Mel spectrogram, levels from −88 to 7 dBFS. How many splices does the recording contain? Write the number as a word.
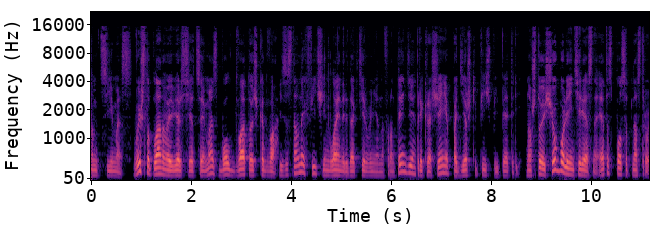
two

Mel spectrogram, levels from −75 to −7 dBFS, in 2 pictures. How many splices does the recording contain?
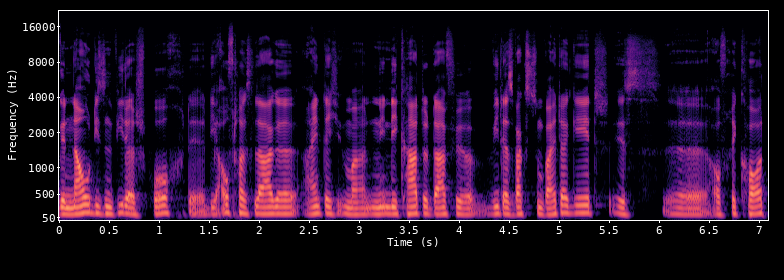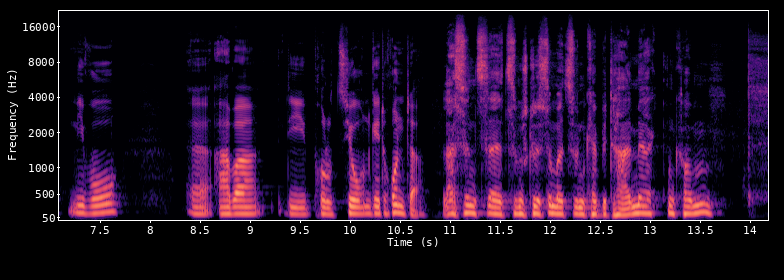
one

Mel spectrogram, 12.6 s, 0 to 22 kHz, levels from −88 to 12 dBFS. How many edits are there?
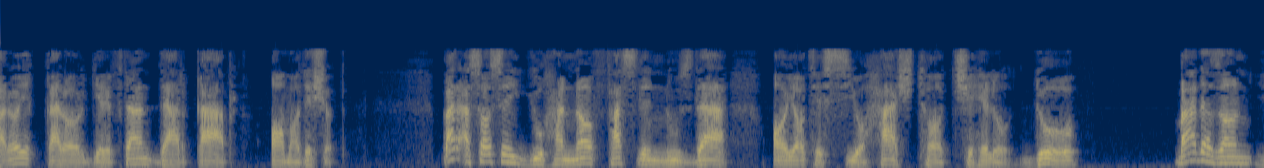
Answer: zero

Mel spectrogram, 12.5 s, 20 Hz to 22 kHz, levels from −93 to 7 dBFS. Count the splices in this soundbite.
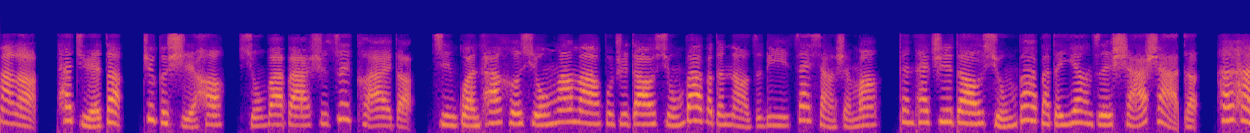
zero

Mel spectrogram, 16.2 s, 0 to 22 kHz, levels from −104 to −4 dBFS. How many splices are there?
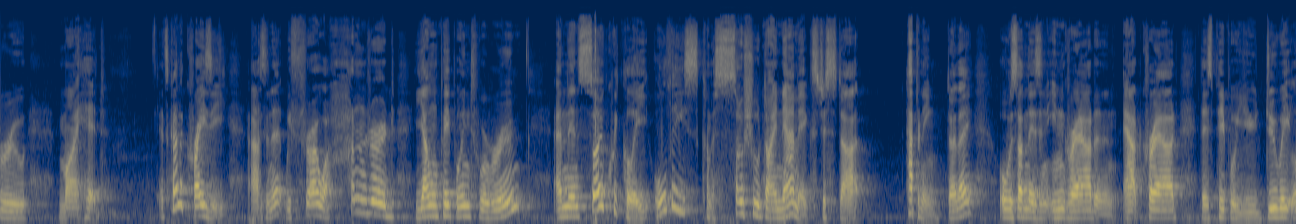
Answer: one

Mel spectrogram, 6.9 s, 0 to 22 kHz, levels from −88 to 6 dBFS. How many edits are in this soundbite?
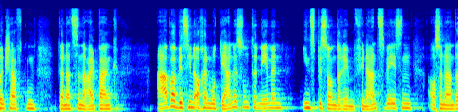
one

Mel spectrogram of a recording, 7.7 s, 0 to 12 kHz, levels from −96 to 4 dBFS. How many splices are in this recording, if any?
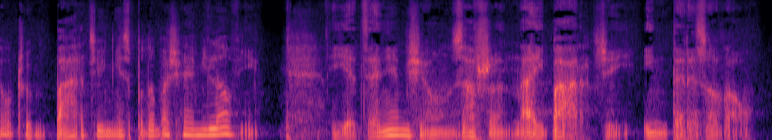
one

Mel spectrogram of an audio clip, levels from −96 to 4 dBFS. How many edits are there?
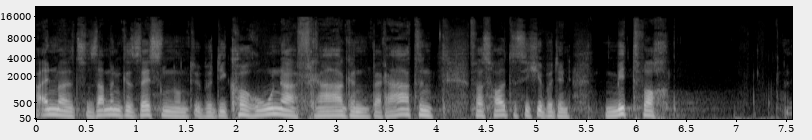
one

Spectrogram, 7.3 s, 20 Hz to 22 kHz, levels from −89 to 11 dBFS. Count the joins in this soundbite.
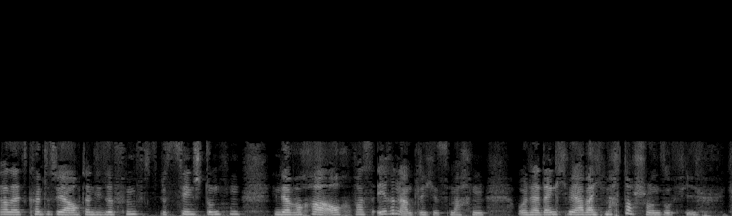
zero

